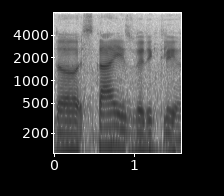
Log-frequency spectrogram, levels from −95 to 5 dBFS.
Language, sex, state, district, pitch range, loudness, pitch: English, male, Arunachal Pradesh, Lower Dibang Valley, 95-105 Hz, -17 LUFS, 100 Hz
